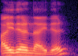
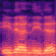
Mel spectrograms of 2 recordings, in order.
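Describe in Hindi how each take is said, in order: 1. पहला स्वर 'height' शब्द के स्वर जैसा है। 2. पहला स्वर 'see' शब्द के स्वर जैसा है। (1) "I say either neither, and that is why I am classifying them along with height" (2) "is also accepted"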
